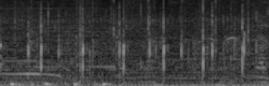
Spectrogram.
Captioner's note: clapping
